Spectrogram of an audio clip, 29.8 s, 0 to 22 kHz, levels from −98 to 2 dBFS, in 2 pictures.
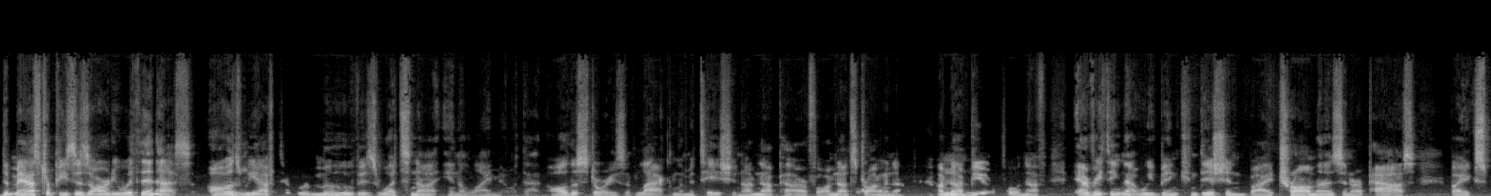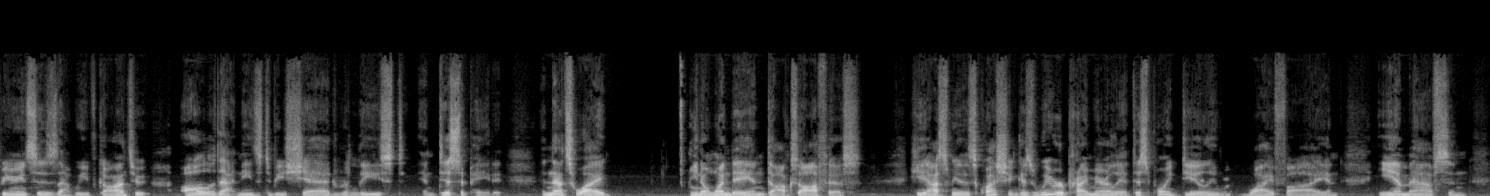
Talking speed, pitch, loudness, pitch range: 180 wpm, 115 Hz, -25 LUFS, 100-140 Hz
